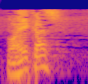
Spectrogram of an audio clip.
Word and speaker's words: Moquecas: M-O-Q-U-E-C-A-S. Moquecas? – Moquecas.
